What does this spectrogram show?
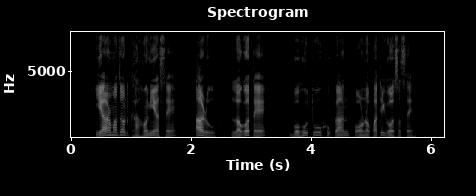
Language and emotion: Assamese, neutral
